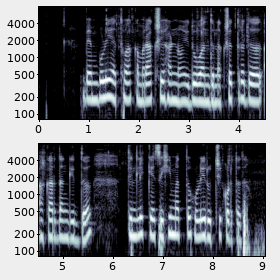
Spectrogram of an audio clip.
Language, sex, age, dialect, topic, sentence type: Kannada, female, 31-35, Dharwad Kannada, agriculture, statement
